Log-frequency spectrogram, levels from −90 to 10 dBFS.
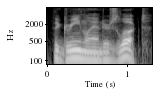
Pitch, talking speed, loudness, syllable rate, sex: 105 Hz, 135 wpm, -15 LUFS, 5.4 syllables/s, male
